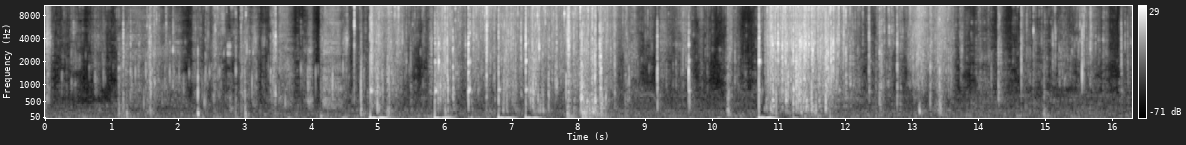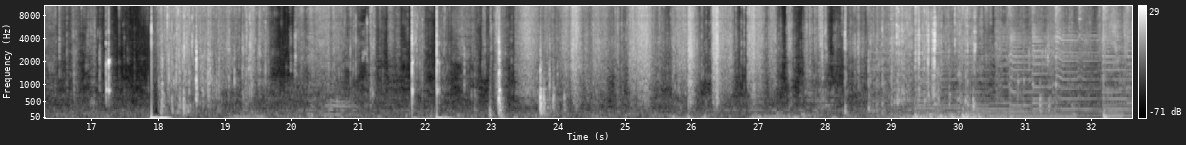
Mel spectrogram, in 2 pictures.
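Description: Ice cubes tipped and shifted over fish in a styrofoam cooler, clinking and crunching in irregular bursts, the loudest a few seconds in and about 18 seconds in.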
